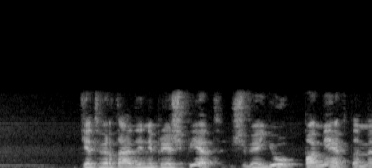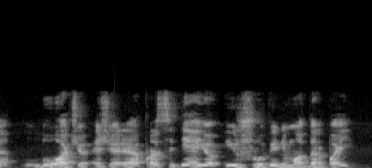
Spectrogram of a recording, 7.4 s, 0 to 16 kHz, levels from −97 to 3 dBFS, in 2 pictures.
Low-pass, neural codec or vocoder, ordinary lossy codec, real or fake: 7.2 kHz; none; AAC, 64 kbps; real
